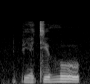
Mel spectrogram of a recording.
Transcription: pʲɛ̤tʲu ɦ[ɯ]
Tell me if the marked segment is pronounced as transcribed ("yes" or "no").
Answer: no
